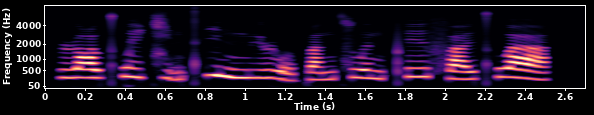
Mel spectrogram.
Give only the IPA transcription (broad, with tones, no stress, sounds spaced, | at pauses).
ɻ ɑ˨˦ ʊ̯ t̪ʰ w e˧ ɪ̯ t͡ɕ ḭ˨˩ n t̪ʰ i˥˨ n m y˨˦ ɻ o̰˨˩ ʊ̯ p a˨˦ n t͡s w ə˥˨ n pʰ e˦ ɪ̯ f a˨˦ ɪ̯ t̪ʰ w ä˥˨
